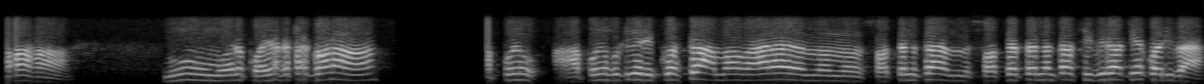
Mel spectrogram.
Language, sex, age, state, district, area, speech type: Odia, male, 45-60, Odisha, Jagatsinghpur, urban, conversation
